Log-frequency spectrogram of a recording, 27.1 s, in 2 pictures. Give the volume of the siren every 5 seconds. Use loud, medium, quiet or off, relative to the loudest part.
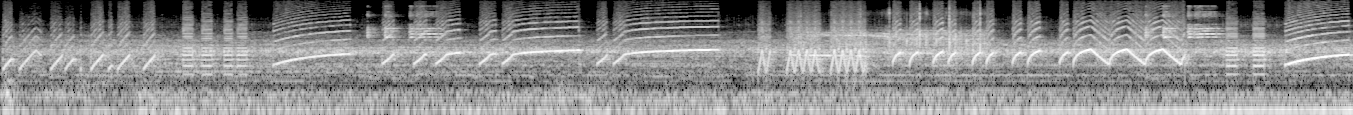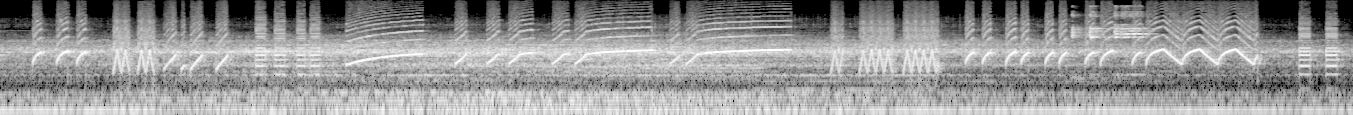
medium, loud, loud, loud, loud, loud.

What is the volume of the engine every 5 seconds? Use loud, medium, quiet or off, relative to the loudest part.
medium, medium, medium, loud, loud, medium.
